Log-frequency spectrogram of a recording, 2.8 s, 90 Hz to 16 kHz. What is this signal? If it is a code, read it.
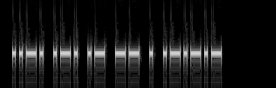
Morse code, heard as a keyed tone, about 34 wpm, 700 Hz. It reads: FRAME.
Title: Sentences from Top 1000 Words - Review Part 6 - 35wpm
